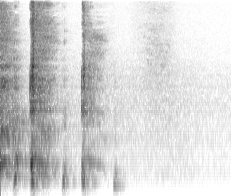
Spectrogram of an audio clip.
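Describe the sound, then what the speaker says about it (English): A person coughs several times in quick, harsh bursts, close by, then falls silent. "sorry, I cannot shake this cough all of a sudden."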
